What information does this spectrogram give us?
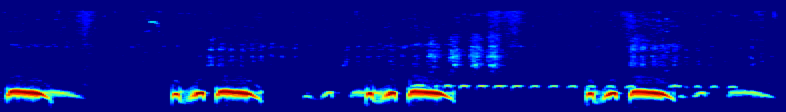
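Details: Spotted dove coo used as a lure for wild doves: loud repeated phrases of slurred rising and falling coos, a steady series of short soft notes running between them, plus faint chirps of small birds.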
